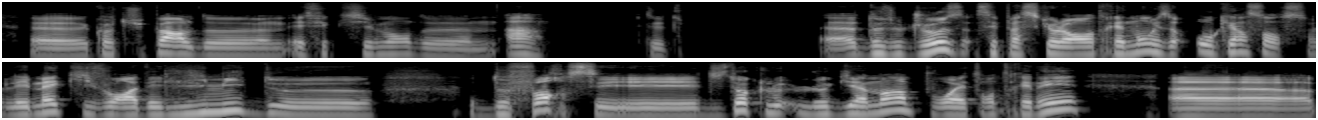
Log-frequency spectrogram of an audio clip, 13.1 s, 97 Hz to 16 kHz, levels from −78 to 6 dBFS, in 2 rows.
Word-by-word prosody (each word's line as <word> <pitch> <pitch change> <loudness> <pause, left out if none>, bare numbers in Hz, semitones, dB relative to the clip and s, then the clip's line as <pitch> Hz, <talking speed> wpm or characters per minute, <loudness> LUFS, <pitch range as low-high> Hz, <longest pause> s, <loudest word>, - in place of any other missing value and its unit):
heu, 120 0 -3
quand 140 - -7
tu - - -10
parles 150 -3 +6
de, 130 -1 -6
hem, - - -17
effectivement 140 +1 -9
de, 120 -3 -11
hem. 110 +1 -19
Ah! 145 -3 0 0.5
De - - -12
te, - - -20 0.7
heu, - - 0
de 150 +3 -5
JoJo's, 160 +9 +2
c'est - - -6
parce 140 -2 +1
que - - -3
leur 140 -1 +7
entraînement, 150 +5 +2
ils 160 -5 -2
ont - - -15
aucun 170 0 -1
sens. 155 -5 -5
Les 140 +1 0
mecs, 170 +3 +4
ils 140 - -6
vont 135 0 +1
à 135 - +7
des 135 +1 -6
limites 170 +6 -4
de, 155 0 -6 0.4
heu, - - -29 0.5
de 120 +4 -9
force 190 +1 +3
et 125 -1 +1
dis-toi 125 +11 0
que 160 - -9
le 155 - -6
le 145 -2 -6
gamin, 150 +8 +3
pour 140 -8 0
être 130 - -2
entraîné, 165 +11 -1 0.4
hem, 120 0 +5
140 Hz, 205 wpm, -22 LUFS, 125-155 Hz, 0.7 s, leur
